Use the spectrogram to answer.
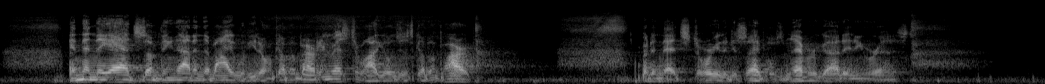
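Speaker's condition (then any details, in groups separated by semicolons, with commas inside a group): Laryngectomy after throat cancer; throat cancer treated with chemo and radiation, recurred, voice box removed, voice prosthesis placed; voice produced through throat prosthesis, likened to kazoo, altered tone of voice joked about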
